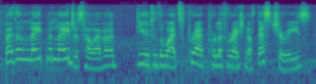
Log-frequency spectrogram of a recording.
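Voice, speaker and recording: A woman's voice: medium pitch, expressive, fairly quick. A woman hosting an educational video, reading scripted narration with casual asides in a playful, lightly theatrical way. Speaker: video host presenting an educational explainer. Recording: noticeable background noise.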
